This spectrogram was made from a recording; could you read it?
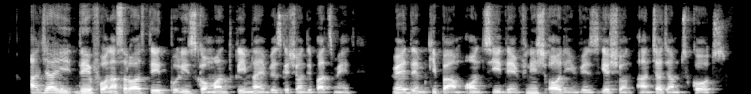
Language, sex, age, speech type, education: Nigerian Pidgin, male, 15-29, spontaneous, tertiary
